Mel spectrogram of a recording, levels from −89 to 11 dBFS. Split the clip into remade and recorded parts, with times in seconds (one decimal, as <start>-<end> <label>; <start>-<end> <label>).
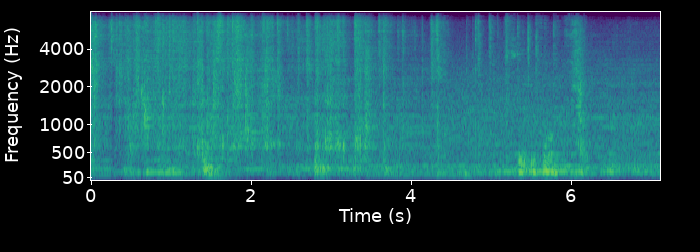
0.0-4.4 remade; 4.4-6.2 recorded; 6.2-7.1 remade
